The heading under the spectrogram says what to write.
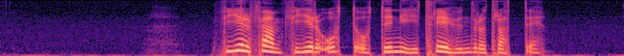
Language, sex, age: Norwegian, female, 30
